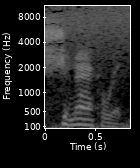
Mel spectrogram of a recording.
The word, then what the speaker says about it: Sennacherib: But you got to pronounce it Sennacherib, you know? You got to get that sh in there.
